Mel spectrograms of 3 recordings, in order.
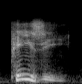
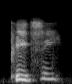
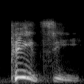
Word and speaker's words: Pizzi: my last name correctly peasy no pizzi yes an italian pizzi pizzi you're correct very very good that's very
